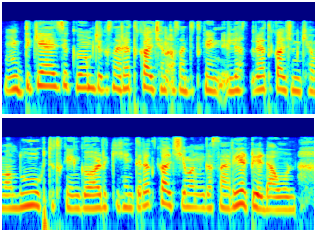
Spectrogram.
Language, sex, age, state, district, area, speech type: Kashmiri, female, 30-45, Jammu and Kashmir, Baramulla, rural, spontaneous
